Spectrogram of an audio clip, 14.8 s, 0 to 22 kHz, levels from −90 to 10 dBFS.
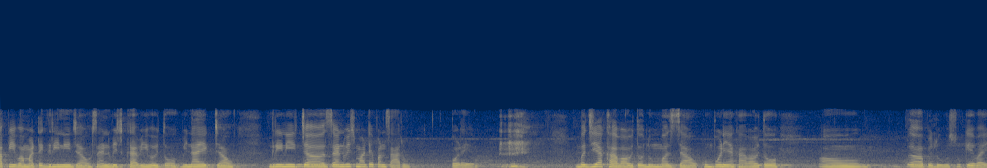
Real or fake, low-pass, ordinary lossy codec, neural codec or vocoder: real; none; none; none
